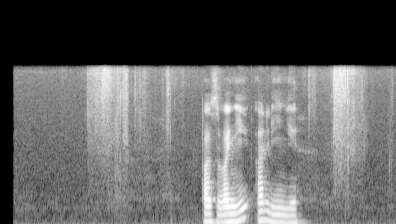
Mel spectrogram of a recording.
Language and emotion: Russian, neutral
